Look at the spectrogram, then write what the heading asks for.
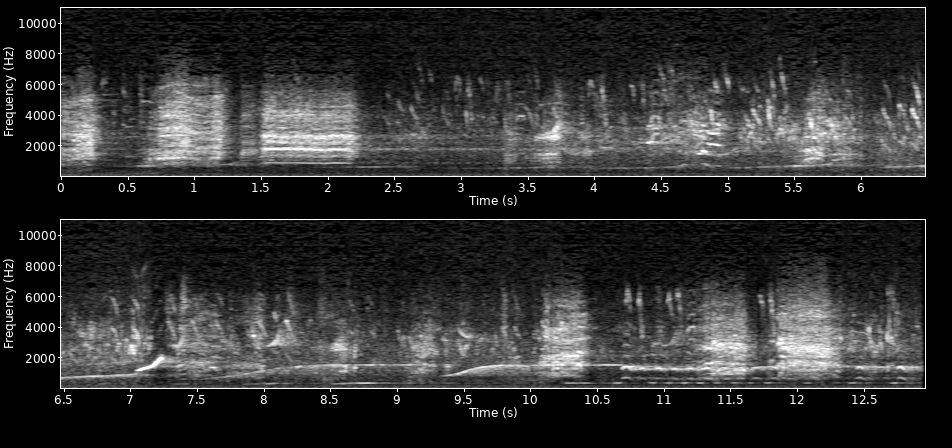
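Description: Bird calls: a string of rising calls about a second apart, with harsh cackling bursts near the start and again near the end.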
